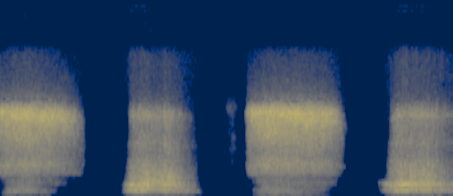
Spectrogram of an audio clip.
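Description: Four heavy huffing breaths during a mat exercise, alternating inhales and exhales in a steady rhythm, close and loud with short silent gaps between them.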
